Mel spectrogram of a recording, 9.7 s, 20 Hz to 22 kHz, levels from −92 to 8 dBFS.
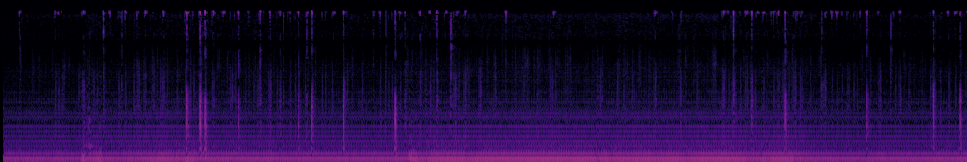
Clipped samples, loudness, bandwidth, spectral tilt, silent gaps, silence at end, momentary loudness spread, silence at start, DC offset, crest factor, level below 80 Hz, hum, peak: under 0.1%; -51 LUFS; 17 kHz; -6 dB/octave; none; 0 s; 5 LU; 0 s; under 0.1%; 26 dB; -56 dBFS; 60 Hz at -50 dBFS; -24 dBFS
